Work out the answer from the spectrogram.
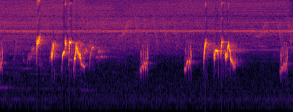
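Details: Red-whiskered bulbul giving a 'rik' style song to excite other bulbuls: two clusters of quick, rising-and-falling chirpy notes, plus a lone note at the end, with a thin constant tone in the background.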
